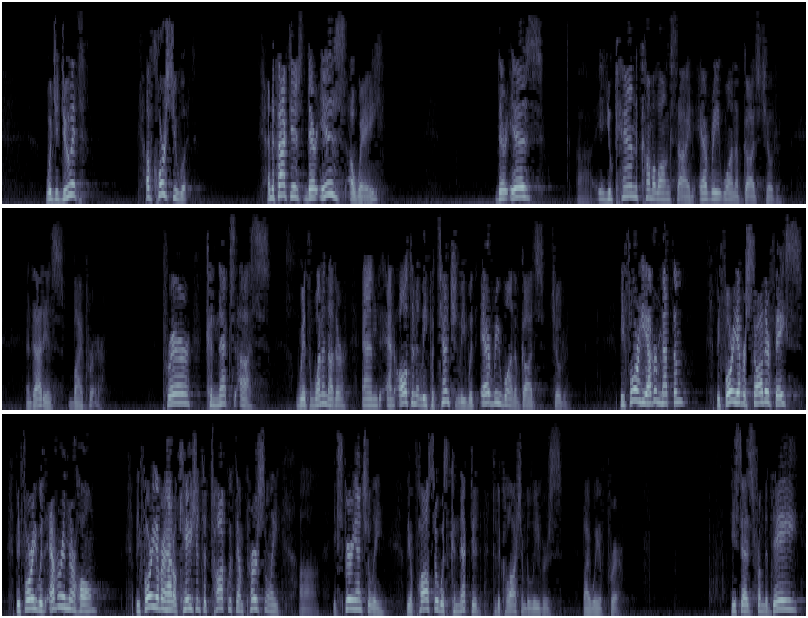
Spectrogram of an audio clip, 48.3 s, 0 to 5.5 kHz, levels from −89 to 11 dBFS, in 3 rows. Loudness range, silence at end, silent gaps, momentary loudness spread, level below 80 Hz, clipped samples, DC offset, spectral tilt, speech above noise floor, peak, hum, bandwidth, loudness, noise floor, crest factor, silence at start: 12 LU; 0.2 s; none; 18 LU; -68 dBFS; under 0.1%; under 0.1%; -5 dB/octave; 46 dB; -12 dBFS; none; 5.4 kHz; -31 LUFS; -76 dBFS; 20 dB; 0.9 s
